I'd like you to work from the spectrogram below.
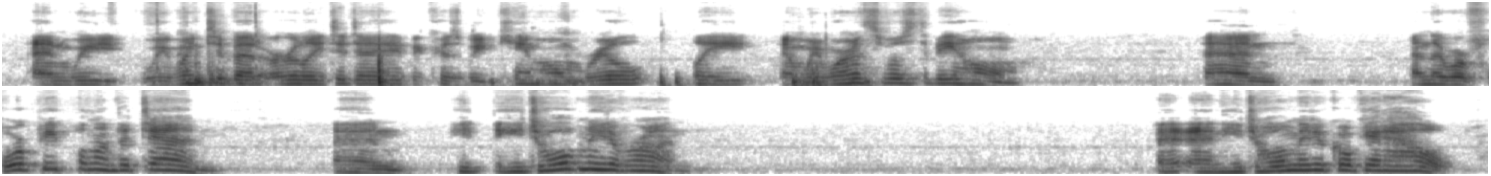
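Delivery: shaken, frightened, stammering character voice. Voicing a girl, after a deep breath, telling of people in the den: shaken girl recounting attack. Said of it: "And she takes a deep breath. She goes".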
